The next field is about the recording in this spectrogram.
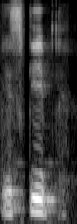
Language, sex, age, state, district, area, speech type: Odia, male, 18-30, Odisha, Malkangiri, urban, read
